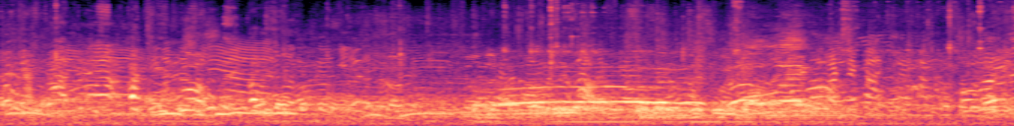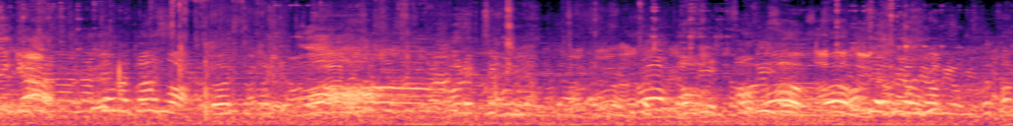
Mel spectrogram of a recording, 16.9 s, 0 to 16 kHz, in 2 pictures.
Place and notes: Namur, Belgique - Drunk people
On the wharf of the Sambre river, there's no easy access for policemen. They can't come with the car, so junkies come here. I took risks to make this recording, as I went really inside the groups. They drink very too much beer, smoke ganja, listen intellectual quarter-world music, shit and piss on the ground, fight... and ... sing ? sing ? OK sorry, rather bawl they put their bollocks in my tears (truthful). Oh my god...
Namur, Belgium, 23 November, 18:30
